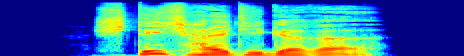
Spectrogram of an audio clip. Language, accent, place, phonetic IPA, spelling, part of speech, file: German, Germany, Berlin, [ˈʃtɪçˌhaltɪɡəʁə], stichhaltigere, adjective, De-stichhaltigere.ogg
- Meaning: inflection of stichhaltig: 1. strong/mixed nominative/accusative feminine singular comparative degree 2. strong nominative/accusative plural comparative degree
